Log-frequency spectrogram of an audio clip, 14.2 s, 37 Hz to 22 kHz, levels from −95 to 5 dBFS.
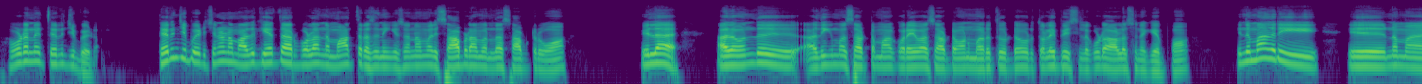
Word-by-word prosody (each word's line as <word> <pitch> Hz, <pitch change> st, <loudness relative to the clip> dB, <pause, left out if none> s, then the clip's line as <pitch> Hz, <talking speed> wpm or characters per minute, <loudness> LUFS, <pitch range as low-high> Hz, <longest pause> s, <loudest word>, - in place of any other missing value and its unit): உடனே 215 Hz, +2 st, +1 dB
தெரிஞ்சு 175 Hz, -3 st, -4 dB
போயிடும். -, -, -5 dB, 0.6 s
தெரிஞ்சு 265 Hz, +6 st, +3 dB
போயிடுச்சுன்னா, 195 Hz, +1 st, -1 dB
நம்ம 175 Hz, -4 st, +1 dB
அதுக்கு 190 Hz, +1 st, -1 dB
ஏத்தாற்போல 185 Hz, -2 st, +2 dB
அந்த 165 Hz, -1 st, -3 dB
மாத்திர 170 Hz, -3 st, 0 dB
நீங்கச் 145 Hz, 0 st, -6 dB
சொன்ன 155 Hz, +1 st, -4 dB
மாதிரி 155 Hz, -3 st, -2 dB
சாப்பிடாம 150 Hz, 0 st, +3 dB
இருந்தா 140 Hz, +1 st, -1 dB
சாப்ட்ருவோம். 125 Hz, -1 st, -2 dB, 0.9 s
இல்ல 190 Hz, +2 st, +6 dB, 0.7 s
அத 160 Hz, -, +8 dB
வந்து 190 Hz, +2 st, 0 dB, 0.5 s
அதிகமா 165 Hz, +3 st, -2 dB
சாப்டோம்மா 145 Hz, -1 st, -1 dB
குறைவா 145 Hz, +1 st, +3 dB
சாப்டோம்மா 135 Hz, 0 st, 0 dB
மருத்துவர்ட்ட 135 Hz, +1 st, -2 dB
ஒரு 130 Hz, -, -12 dB
தொலைபேசியில 140 Hz, -3 st, -2 dB
கூட 140 Hz, -, -1 dB
ஆலோசனை 125 Hz, -1 st, -3 dB
கேட்போம். 110 Hz, +3 st, -4 dB, 0.6 s
இந்த 220 Hz, -, +3 dB
மாதிரி 250 Hz, -6 st, +4 dB, 0.7 s
இ -, -, +3 dB, 0.4 s
நம்ம 155 Hz, -2 st, -2 dB
150 Hz, 140 wpm, -23 LUFS, 135-180 Hz, 0.9 s, அத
